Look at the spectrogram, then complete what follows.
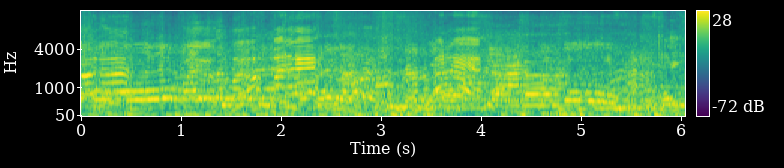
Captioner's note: laughing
